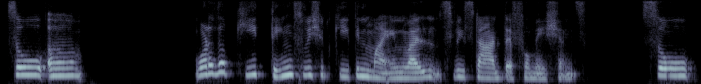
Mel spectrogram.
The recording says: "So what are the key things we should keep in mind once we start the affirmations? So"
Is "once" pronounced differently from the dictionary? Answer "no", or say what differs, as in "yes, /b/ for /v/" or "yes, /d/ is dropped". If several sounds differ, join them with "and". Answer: yes, /l/ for /n/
